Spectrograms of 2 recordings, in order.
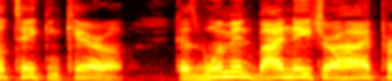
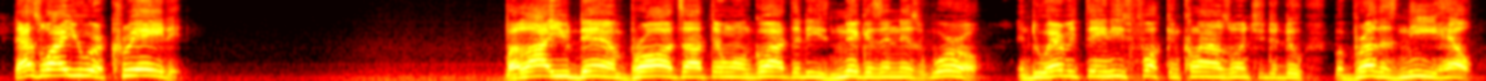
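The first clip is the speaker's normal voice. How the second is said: normal talking voice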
